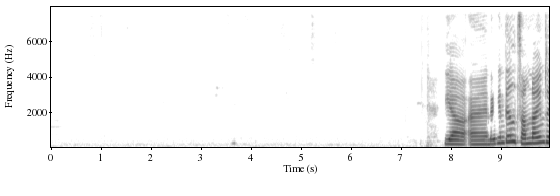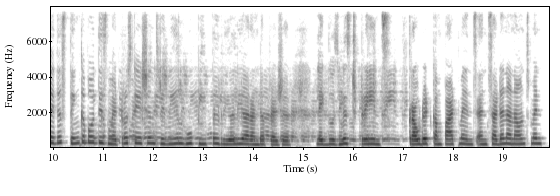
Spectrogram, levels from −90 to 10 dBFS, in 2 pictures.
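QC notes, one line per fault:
10.81–17.13 s, feedback echo between two devices. The speech returns at a steady gap of roughly 0.4 s, thin and ringing, at about 12 dB below the speech. A second device in the room replays the call, the microphone catches it again, and neither echo canceller removes the other's output.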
